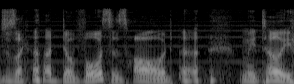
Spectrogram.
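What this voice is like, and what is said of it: Comic put-on character voice. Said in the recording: “I just love doing that voice.”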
